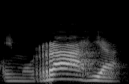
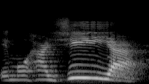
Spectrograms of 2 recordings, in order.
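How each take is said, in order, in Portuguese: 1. O acento cai onde o espanhol coloca. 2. O acento cai onde o português coloca. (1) "Em espanhol" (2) "Em português"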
